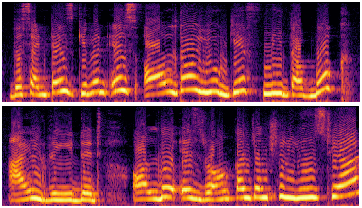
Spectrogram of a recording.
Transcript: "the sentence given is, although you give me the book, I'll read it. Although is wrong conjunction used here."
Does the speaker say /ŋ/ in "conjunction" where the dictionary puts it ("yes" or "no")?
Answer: yes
